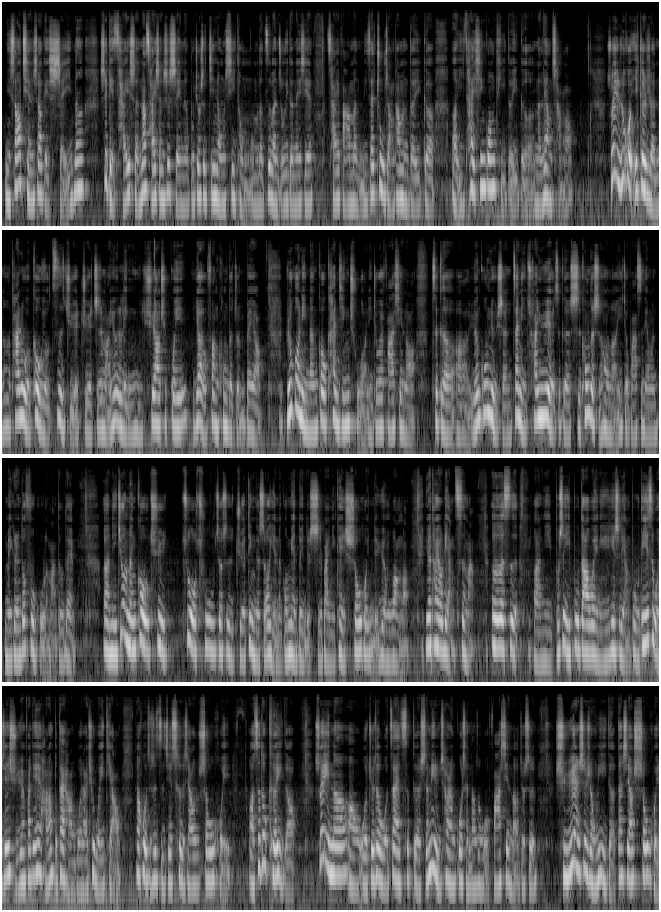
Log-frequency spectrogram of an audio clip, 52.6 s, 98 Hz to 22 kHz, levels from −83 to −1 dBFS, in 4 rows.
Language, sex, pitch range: Chinese, female, 180-225 Hz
